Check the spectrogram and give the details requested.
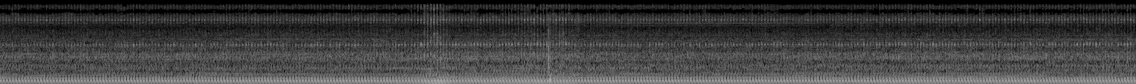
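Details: Landworks 20-ton log splitter engine splitting a dry log; steady drone through the split with a couple of sharp wood cracks and no bogging; split easily, engine pulling fine under load.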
